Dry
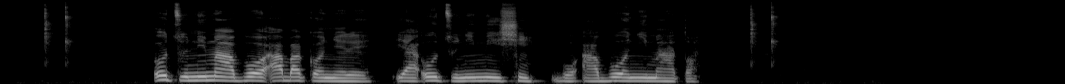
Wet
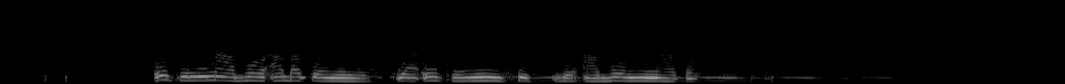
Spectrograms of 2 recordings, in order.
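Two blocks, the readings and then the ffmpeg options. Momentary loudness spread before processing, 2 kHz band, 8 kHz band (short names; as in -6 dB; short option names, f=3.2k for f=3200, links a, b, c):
19 LU, under -25 dB, under -40 dB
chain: -af "acompressor=threshold=-37dB:ratio=2.5,aeval=exprs='0.0944*(cos(1*acos(clip(val(0)/0.0944,-1,1)))-cos(1*PI/2))+0.0133*(cos(6*acos(clip(val(0)/0.0944,-1,1)))-cos(6*PI/2))':c=same,flanger=delay=4:depth=9.5:regen=21:speed=0.24:shape=sinusoidal,bandpass=f=310:t=q:w=3.8:csg=0,aecho=1:1:778|1556|2334:0.0794|0.0318|0.0127,volume=5.5dB"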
